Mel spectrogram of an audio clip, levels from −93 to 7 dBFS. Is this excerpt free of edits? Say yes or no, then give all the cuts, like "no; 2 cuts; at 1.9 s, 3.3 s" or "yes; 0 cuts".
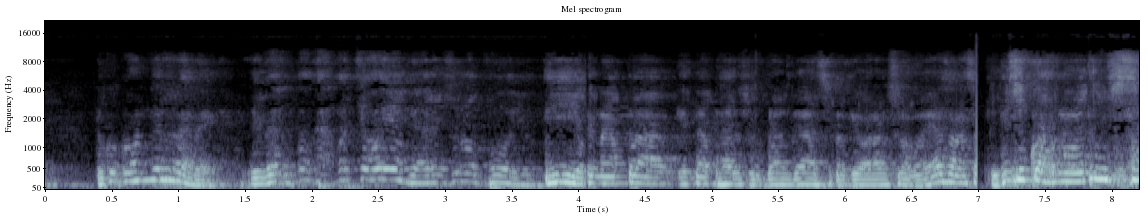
no; 2 cuts; at 4.0 s, 7.0 s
